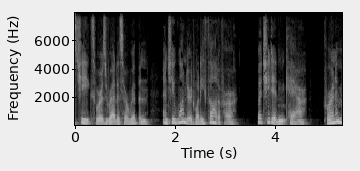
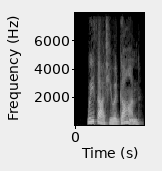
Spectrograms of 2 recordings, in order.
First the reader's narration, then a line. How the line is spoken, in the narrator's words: said Joe hastily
